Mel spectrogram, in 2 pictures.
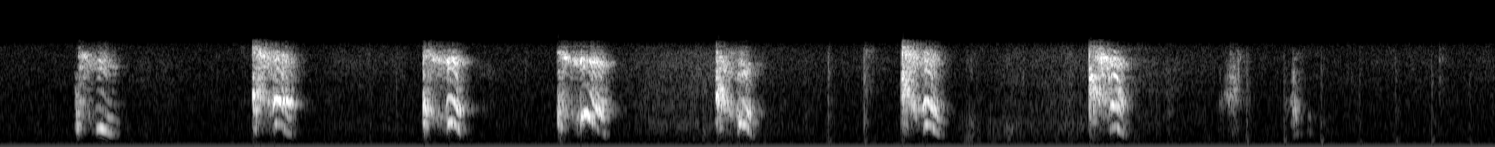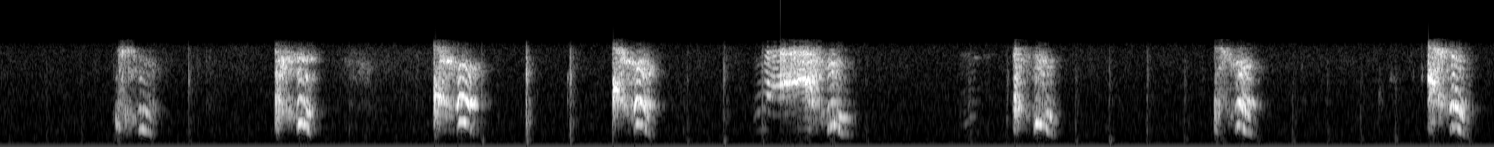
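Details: A boy coughs in short harsh bursts, about sixteen coughs in two runs, recorded for his doctor after antibiotics for pneumonia; whooping cough is suspected but unconfirmed.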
